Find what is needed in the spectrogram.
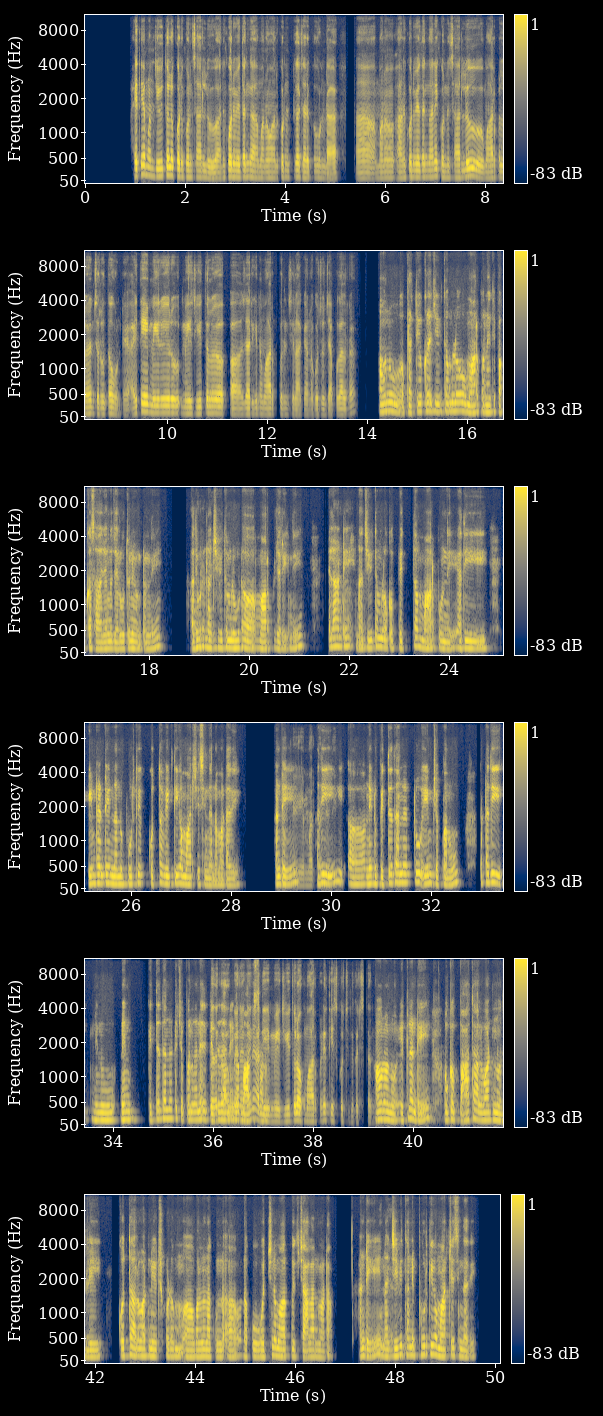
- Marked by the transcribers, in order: "జరక్కుండా" said as "జరక్కఉండా"; "మీరు" said as "మీరీరు"; in English: "బట్"; tapping
- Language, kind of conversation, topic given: Telugu, podcast, మీ జీవితంలో జరిగిన ఒక పెద్ద మార్పు గురించి వివరంగా చెప్పగలరా?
